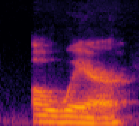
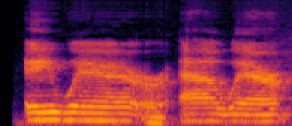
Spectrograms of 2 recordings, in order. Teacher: because it has second syllable stress, the letter A is a schwa. So it should sound like aware.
